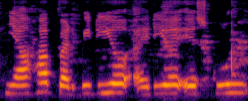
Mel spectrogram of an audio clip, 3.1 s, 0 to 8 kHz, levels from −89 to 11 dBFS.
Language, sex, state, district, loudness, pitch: Hindi, female, Bihar, Sitamarhi, -17 LUFS, 265 Hz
